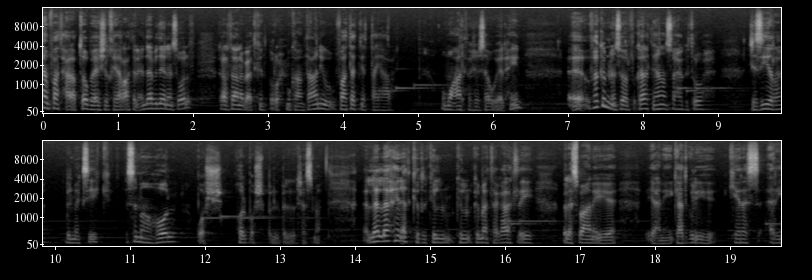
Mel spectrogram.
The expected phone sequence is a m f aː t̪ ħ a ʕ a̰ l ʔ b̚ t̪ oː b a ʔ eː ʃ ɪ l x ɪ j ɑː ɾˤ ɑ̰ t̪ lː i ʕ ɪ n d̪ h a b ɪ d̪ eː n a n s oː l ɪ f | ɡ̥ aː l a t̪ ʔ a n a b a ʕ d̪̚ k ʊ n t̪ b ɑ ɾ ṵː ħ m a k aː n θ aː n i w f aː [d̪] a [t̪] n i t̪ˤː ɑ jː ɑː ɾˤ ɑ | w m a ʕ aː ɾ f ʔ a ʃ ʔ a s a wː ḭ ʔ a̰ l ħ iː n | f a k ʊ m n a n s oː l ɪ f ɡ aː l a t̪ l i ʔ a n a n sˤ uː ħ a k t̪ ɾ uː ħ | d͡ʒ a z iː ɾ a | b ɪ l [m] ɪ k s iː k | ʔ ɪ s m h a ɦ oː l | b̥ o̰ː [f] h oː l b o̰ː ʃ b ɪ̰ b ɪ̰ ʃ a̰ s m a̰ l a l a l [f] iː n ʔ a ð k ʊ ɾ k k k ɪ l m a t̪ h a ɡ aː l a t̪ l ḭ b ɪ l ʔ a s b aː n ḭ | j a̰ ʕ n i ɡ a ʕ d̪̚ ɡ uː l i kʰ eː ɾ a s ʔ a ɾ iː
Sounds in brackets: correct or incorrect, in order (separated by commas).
incorrect, correct, correct, incorrect, incorrect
